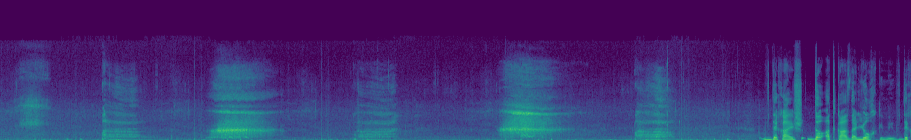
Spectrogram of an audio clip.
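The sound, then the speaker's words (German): Three deep breaths in and out before going into the water, each a loud, airy inhale followed by a drawn-out exhale in a slow, even rhythm. A voice follows at the end. “Man muss dreimal tief ein- und ausatmen.”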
